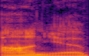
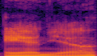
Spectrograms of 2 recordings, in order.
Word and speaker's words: Anya: Margo Mills played by Anna Taylor Joy which I also pronounced incorrectly at first pronouncing it Anya but I guess you know her she herself pronounces it Anna so she's in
